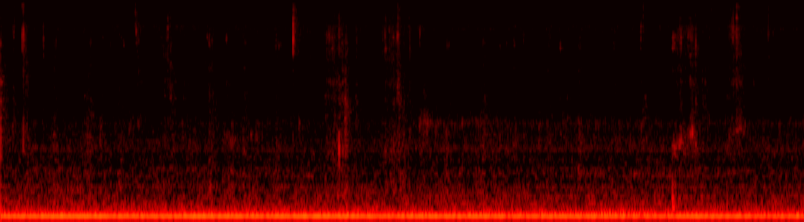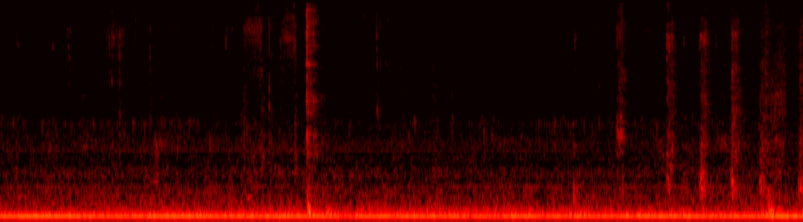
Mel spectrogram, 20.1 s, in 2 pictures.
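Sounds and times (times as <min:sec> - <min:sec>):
wet chewing: 0:00.0 - 0:16.3
crunchy corn bites: 0:00.0 - 0:20.0
steady low hum: 0:00.0 - 0:20.0.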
